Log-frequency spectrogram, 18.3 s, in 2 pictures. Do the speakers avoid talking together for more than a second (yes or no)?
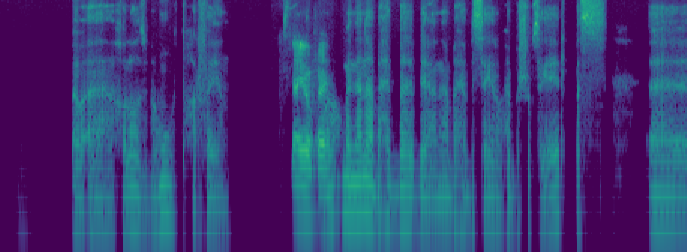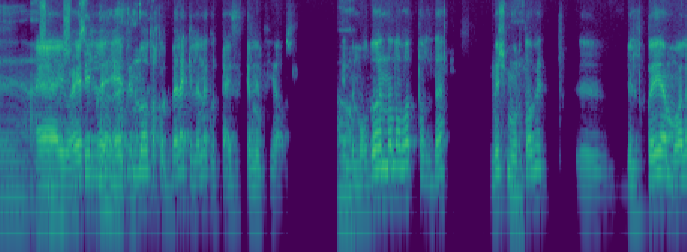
no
